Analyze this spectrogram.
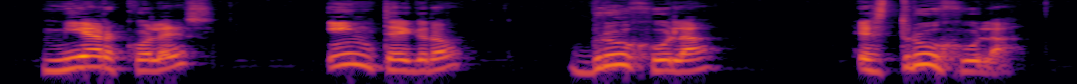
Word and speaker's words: miércoles: If the accent mark were not written, you would pronounce miércoles like miércoles. And since that is not how it is pronounced, you have to put an accent mark over the E.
